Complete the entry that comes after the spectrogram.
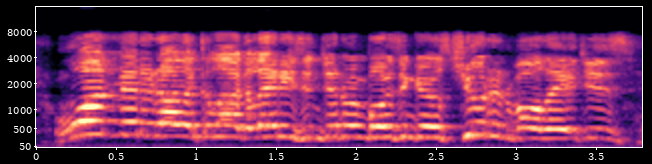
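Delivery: high, loud, fast ringmaster call; announcer voice. Acted. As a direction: announce it like a circus host.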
